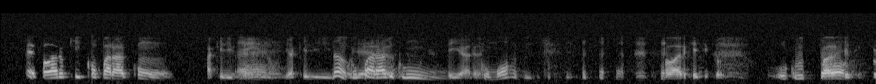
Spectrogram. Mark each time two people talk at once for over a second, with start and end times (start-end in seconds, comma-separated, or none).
3.3-4.9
